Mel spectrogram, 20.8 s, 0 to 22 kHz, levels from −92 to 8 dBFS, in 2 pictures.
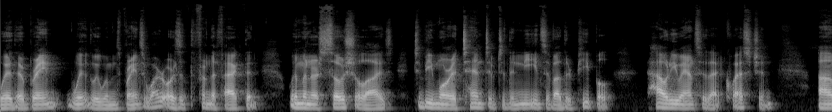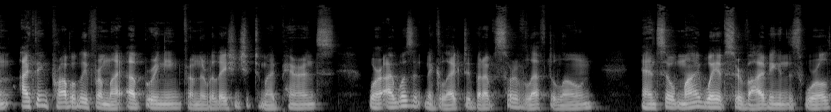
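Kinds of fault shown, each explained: No technical fault can be heard anywhere in the speech. There is nothing here to list or explain.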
